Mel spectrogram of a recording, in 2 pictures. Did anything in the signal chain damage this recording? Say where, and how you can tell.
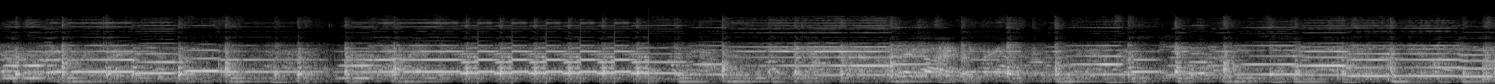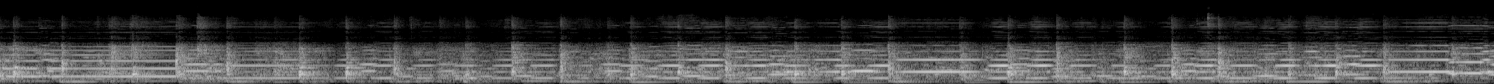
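Yes. A system hang loop at the driver or buffer stage, 4.78 to 6.49 s: one 341 ms slice repeats five times, a stutter at 2.93 Hz, fitting a 16384-sample ring buffer replaying while the host froze. About a second and a half is lost; the waveform and spectrogram show identical stamped blocks.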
